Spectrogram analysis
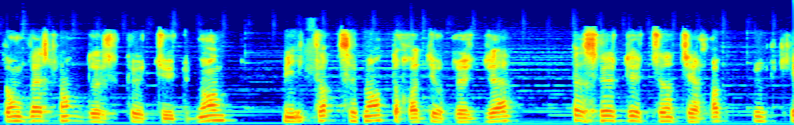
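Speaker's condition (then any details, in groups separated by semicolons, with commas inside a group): Multiple sclerosis; altered speech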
